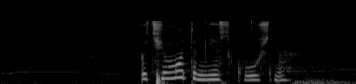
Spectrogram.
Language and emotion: Russian, sad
